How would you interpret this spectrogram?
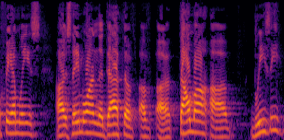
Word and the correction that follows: Bleasy: Did I say that right? Blazy, sorry.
